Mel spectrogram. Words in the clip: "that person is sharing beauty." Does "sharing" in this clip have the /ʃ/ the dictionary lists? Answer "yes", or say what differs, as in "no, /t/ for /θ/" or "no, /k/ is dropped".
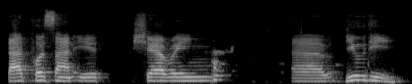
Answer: yes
